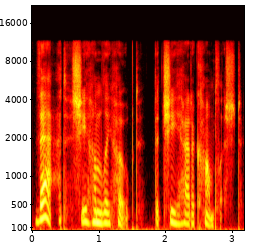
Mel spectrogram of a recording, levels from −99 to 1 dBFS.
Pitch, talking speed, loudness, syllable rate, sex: 185 Hz, 150 wpm, -20 LUFS, 4.5 syllables/s, female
